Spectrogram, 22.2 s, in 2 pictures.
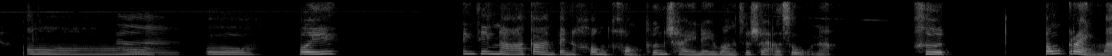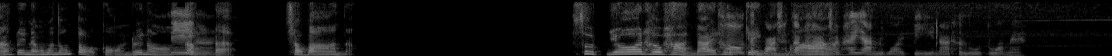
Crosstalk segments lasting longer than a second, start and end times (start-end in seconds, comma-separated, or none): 18.3-19.5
